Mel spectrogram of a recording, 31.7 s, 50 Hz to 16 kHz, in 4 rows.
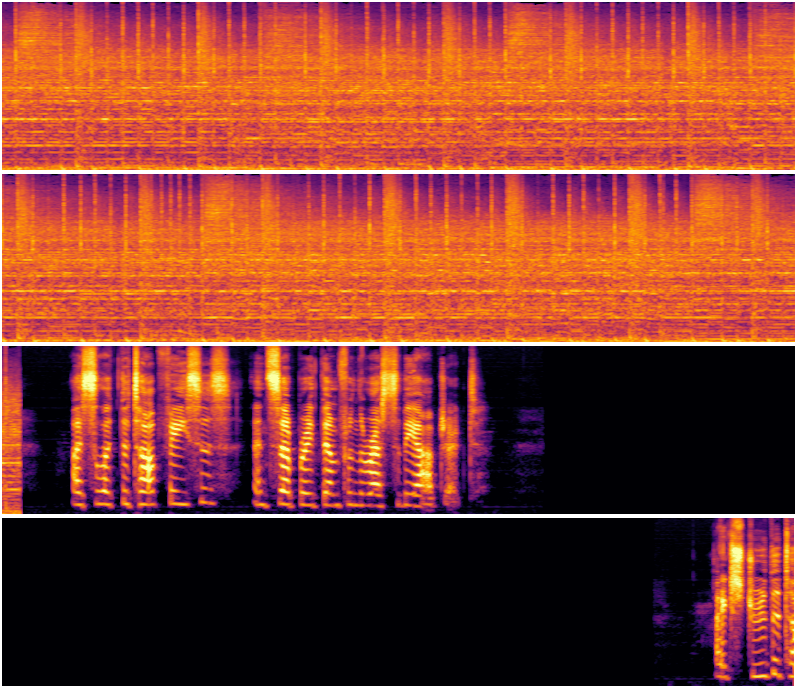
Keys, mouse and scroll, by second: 1.6 alt+e, 2.2 click, 8.1 alt+a, 9.7 middle click, 10.9 Tab, 11.8 alt+a, 12.4-14.2 middle drag, 14.8 KP_1, 16.0 Tab, 16.7-17.8 middle drag, 20.5 c, 21.1 click, 21.6 right click, 23.1 p, 24.2 click, 25.4 Tab, 27.5 click, 28.7-29.0 typing, 29.3 Return, 30.6 Tab.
